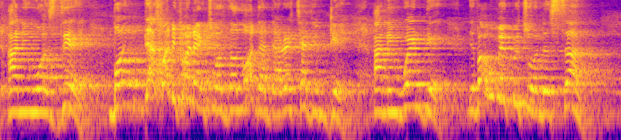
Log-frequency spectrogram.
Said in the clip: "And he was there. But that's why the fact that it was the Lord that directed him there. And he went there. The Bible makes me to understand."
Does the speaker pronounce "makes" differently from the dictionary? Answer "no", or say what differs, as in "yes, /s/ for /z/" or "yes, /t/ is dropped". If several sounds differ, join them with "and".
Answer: yes, /s/ is dropped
